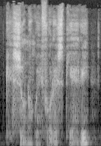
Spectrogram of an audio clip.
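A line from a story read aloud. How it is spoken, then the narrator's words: Low question. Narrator (Italian): gli domandò poi a voce bassa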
